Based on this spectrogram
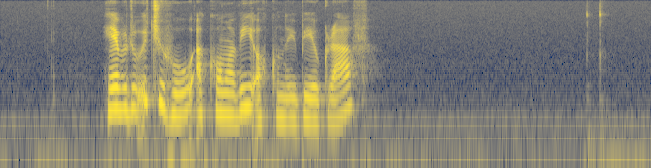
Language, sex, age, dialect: Faroese, female, 36-60, Suðurstreymoy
